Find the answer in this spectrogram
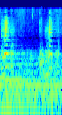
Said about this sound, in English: I hear these ducks out here. I'm sitting outside, y'all.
